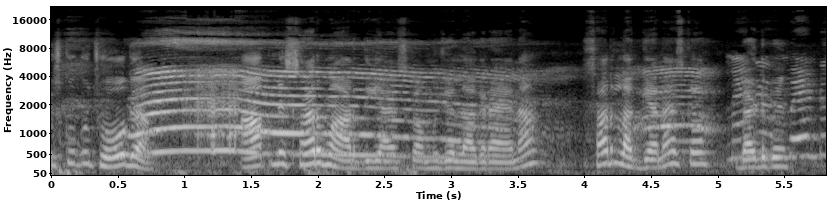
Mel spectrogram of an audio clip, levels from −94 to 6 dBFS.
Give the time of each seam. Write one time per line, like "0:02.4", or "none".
none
